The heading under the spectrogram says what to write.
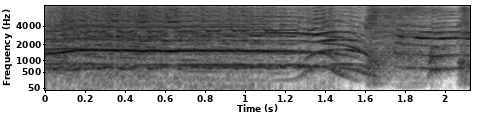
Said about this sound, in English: Sorry. Ruined the applause.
